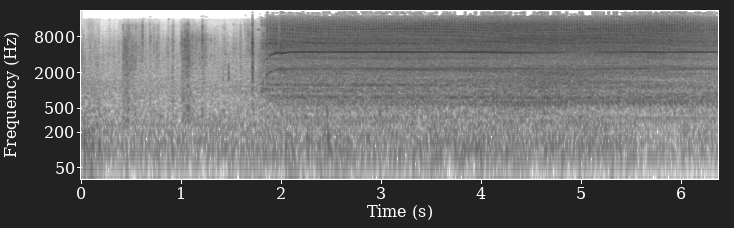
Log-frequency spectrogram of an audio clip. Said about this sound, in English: Every truck is also equipped with a high-pressure washer so that graffiti on concrete, sidewalks, certain things, we can pressure wash off with a heated high spray water. This bridge is painted at least once a week. Let me grab my sprayer.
